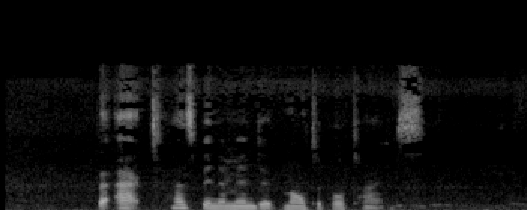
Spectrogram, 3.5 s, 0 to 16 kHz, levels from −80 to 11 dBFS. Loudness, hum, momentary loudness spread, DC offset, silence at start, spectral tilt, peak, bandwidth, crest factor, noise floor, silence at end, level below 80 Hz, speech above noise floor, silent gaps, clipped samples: -29 LUFS; none; 9 LU; under 0.1%; 0.65 s; -4.5 dB/octave; -10 dBFS; 11.5 kHz; 22 dB; -58 dBFS; 0.7 s; -62 dBFS; 29 dB; none; under 0.1%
